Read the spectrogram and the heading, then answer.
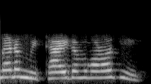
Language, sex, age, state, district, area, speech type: Odia, female, 45-60, Odisha, Angul, rural, conversation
